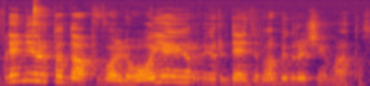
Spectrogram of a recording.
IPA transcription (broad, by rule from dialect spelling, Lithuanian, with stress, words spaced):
ˈtʲɛn ɪr ˈtɑːdɐ ɐpʋoːˈlʲoːjɛ ˈɪr ɪr ˈdʲæːdʲɪ ˈlˠɑːbɐɪ ˈɡrɑːʒʲɛɪ ˈmɑːtɐs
